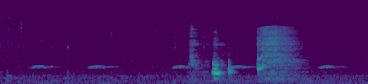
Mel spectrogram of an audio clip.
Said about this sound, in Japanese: どこかで鳴いている鳥の声。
